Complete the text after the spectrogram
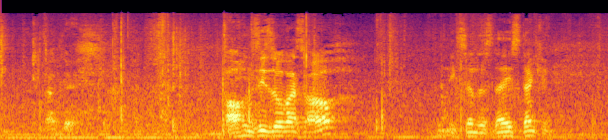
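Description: Footsteps scrape on pavement.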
